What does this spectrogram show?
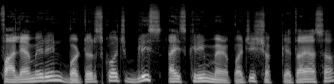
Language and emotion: Goan Konkani, neutral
